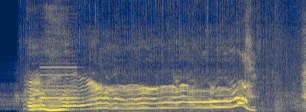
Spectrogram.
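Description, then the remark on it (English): A voice imitates an engine revving: a loud, sustained droning tone that swells up, climbs gradually in pitch for a few seconds, then drops away at the end. “Racers, start your engines.”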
